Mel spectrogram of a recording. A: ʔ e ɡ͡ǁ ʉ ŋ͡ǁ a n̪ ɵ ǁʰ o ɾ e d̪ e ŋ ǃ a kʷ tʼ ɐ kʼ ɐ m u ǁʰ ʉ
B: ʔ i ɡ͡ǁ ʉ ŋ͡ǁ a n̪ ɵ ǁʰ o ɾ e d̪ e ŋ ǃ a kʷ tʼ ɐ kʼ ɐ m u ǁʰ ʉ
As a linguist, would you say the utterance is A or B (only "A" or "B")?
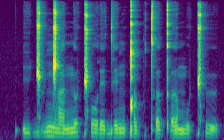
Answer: B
